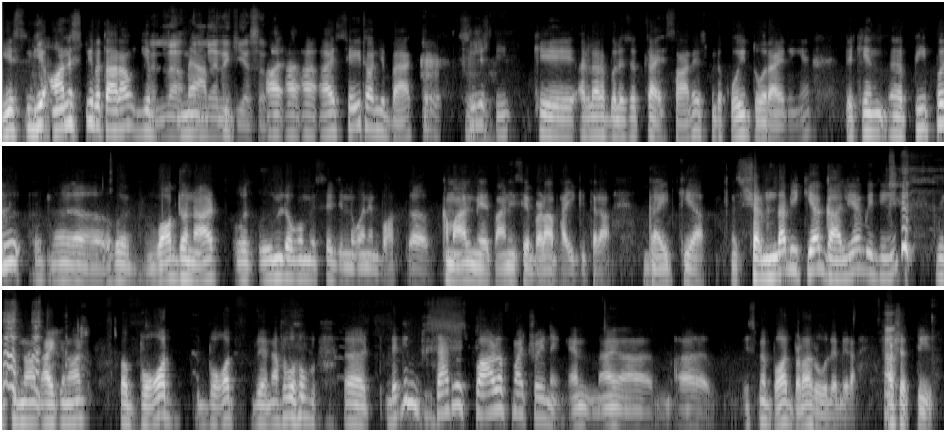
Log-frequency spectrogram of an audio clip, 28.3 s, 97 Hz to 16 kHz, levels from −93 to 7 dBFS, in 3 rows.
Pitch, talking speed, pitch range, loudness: 130 Hz, 180 wpm, 115-160 Hz, -22 LUFS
